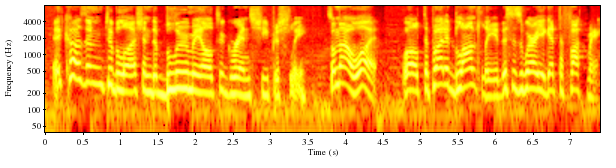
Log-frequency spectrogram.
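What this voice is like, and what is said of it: Good pseudo-New York accent. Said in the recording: “You actually have a really good pseudo-New York accent.”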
